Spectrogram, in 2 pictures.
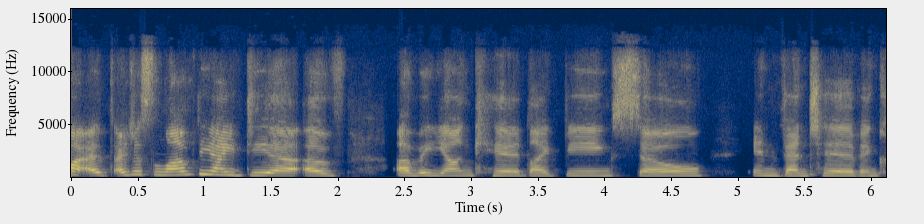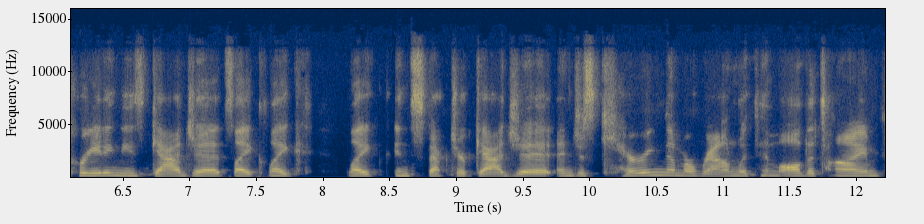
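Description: A woman co-hosting a casual movie podcast, rambling with halting restarts and bursts of excitement. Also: mid-range voice. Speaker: podcast co-host. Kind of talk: casual chat about a movie.

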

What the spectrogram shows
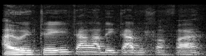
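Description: Man, casual storytelling, rambling, frequent restarts, mid pitch. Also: fairly even intonation, brisk. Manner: rambling, repeats words and restarts often. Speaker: guest.

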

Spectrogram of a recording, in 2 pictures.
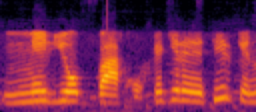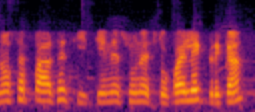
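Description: A man with a Mexican accent, a chef on radio, explaining and chatting casually in a halting way. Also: sits high, no room sound, phone-quality sound. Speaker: chef giving radio cooking tips.

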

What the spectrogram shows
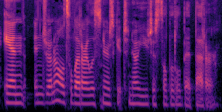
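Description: A woman co-hosting a podcast in casual chat, teasing and quick to laugh. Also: lowish voice, steady tone, gravelly. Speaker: podcast co-host, professor.

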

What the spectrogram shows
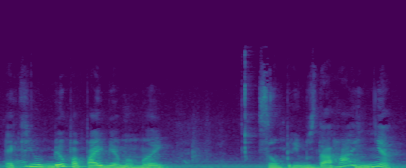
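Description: A woman's voice: medium pitch, lively intonation, moderate pace, vocal fry, muffled recording, slight background noise, pitched below the performer's own voice. A woman voicing Joana, a cheeky young ladybug girl who pretends to be a bee, talking in a playful, giggly, fibbing way. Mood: sheepish.

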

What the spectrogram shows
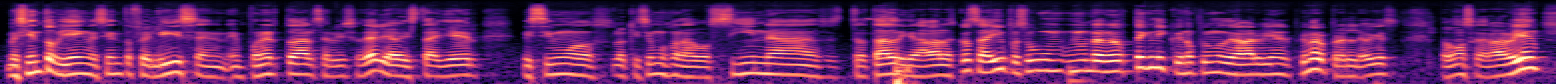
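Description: A man's voice: fairly high pitch, fast, a little mellow. A man with a light, boyish voice chatting casually in a home studio, rambling with fillers and laughing often. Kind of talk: casual chat.

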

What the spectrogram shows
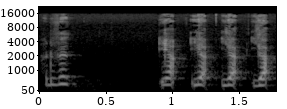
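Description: A woman giving live gameplay commentary, excitable and loud in bursts, slipping in English gamer slang and dropping to quiet asides. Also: high-pitched, fairly quick. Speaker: gaming video host.

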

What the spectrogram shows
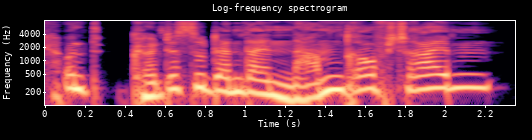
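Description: A man voicing an eager, breathless small schoolboy fan with a piping high voice. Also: lively intonation, fairly quick, dark tone, dry recording, clean studio sound.

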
